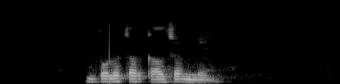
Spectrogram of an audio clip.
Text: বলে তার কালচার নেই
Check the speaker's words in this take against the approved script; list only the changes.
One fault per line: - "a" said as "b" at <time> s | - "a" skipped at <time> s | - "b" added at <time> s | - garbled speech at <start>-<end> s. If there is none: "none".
none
